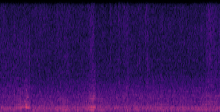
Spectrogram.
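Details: Honey bees at a hive while a drone-laying colony is being replaced: a dense, steady droning hum with low tonal bands, plus brief louder whines as single bees fly close past.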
